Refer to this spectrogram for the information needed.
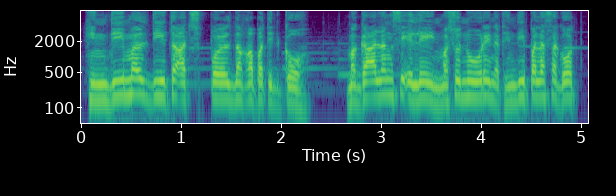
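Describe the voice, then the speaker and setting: A man's voice: fairly high pitch, a little fast, fairly bright tone, faint music behind, close to an everyday voice. A man playing a reproachful, protective boyfriend in a Filipino radio drama, earnest and reproving, with a Filipino accent. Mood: stern, defensive. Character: reproachful boyfriend, protective of his younger sister.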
